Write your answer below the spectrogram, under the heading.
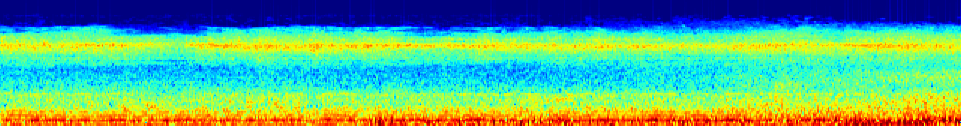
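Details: Unbroken droning hum from a bee on a flower, a low buzzy tone with rich overtones that wavers slightly in pitch, with faint steady hiss behind.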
